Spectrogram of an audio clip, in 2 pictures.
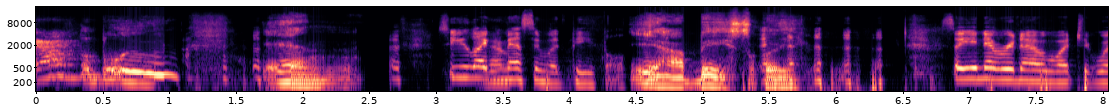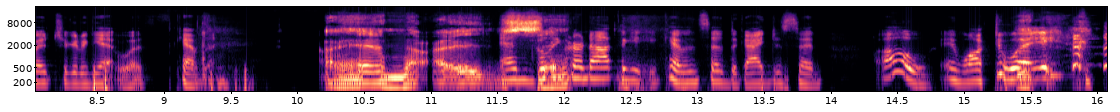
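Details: Adults in conversation; typical speech.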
